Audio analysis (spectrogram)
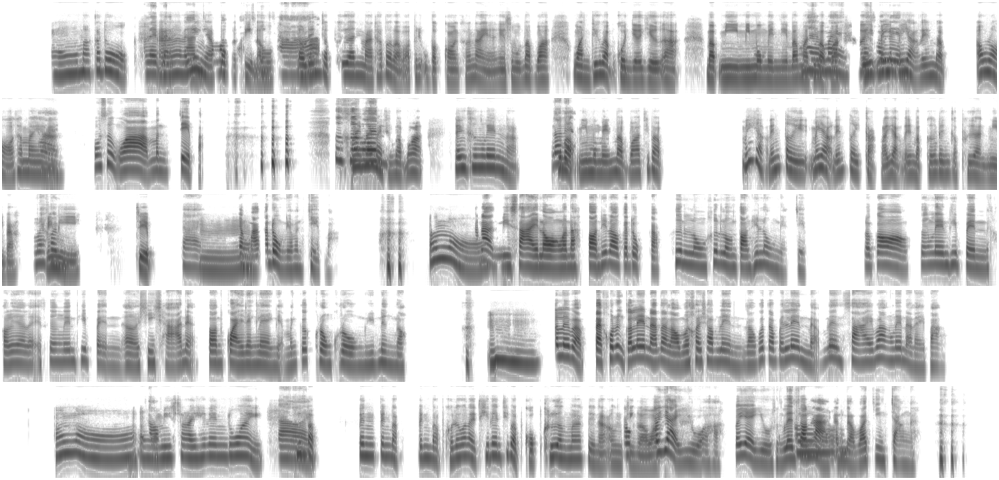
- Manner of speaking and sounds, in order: laugh; other noise; chuckle; chuckle; tapping; chuckle
- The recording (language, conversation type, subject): Thai, podcast, คุณชอบเล่นเกมอะไรในสนามเด็กเล่นมากที่สุด?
